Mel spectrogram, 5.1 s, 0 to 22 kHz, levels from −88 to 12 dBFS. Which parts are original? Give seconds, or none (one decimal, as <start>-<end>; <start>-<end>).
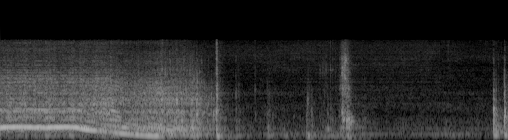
0.0-2.9; 4.4-5.1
